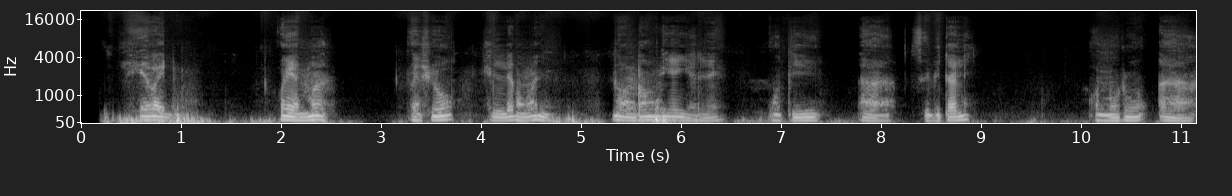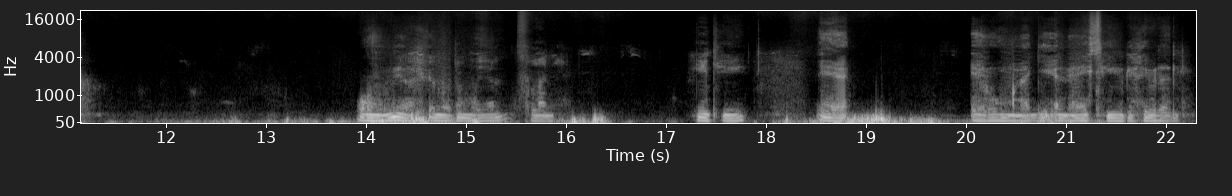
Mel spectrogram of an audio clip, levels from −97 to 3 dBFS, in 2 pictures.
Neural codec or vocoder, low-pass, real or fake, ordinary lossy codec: codec, 44.1 kHz, 3.4 kbps, Pupu-Codec; none; fake; none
